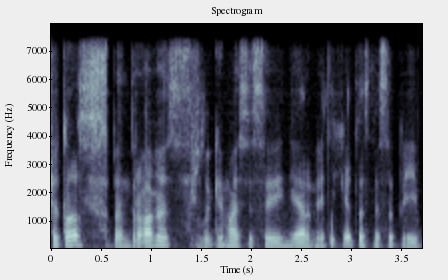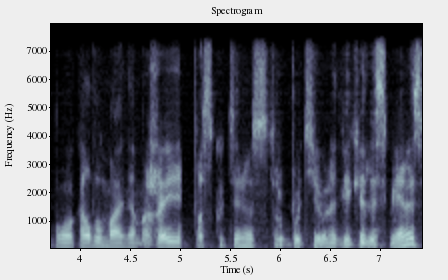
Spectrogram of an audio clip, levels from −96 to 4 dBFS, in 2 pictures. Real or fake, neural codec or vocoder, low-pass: fake; vocoder, 22.05 kHz, 80 mel bands, HiFi-GAN; 7.2 kHz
